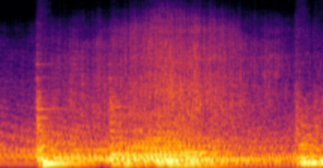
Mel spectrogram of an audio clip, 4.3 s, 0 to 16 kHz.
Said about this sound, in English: In mid-July of 1943, legend has it that a lone American fighter plane dipped low over Villalba, Sicily. A golden banner bearing a large capital L fluttered behind its tail.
